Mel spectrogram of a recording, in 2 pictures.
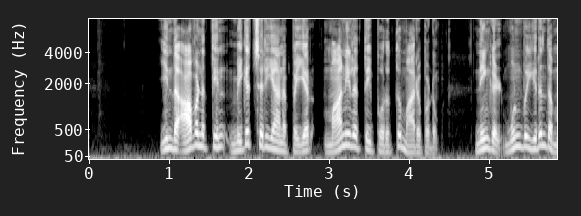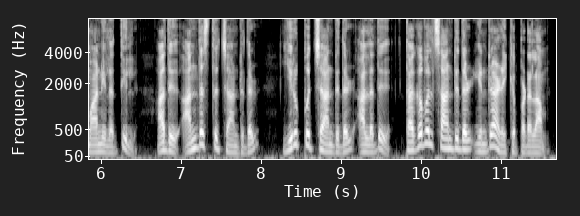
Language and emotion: Tamil, neutral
